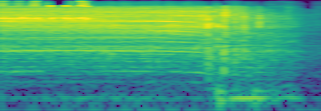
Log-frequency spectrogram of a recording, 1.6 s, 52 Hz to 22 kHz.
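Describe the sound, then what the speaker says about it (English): A power drill driving a 3-inch screw into wooden workbench legs, a steady high motor whine ending in a brief heavier grinding bite as the screw seats, close and loud. "I'm using 3-inch rock screws to attach the legs"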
